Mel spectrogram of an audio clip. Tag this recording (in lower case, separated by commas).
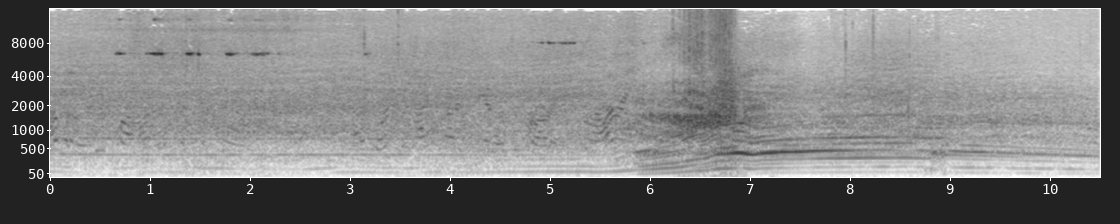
skidding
